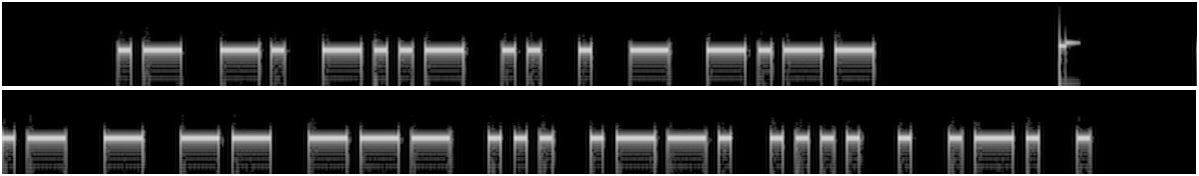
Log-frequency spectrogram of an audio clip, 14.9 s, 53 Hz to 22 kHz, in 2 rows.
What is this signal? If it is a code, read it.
Morse code, heard as a keyed tone, about 15 wpm, 700 Hz. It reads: ANXIETY ATMOSPHERE
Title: Sentences from Top 1600 Words - New Word Drill Alt - 15wpm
